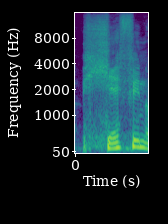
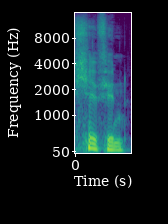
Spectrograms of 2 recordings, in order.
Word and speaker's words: Chefin: Folgt auf das Ch am Wortanfang aber ein sogenannter vorderer Vokal, also ein E oder I, dann wird es als ein weich zischendes Ch ausgesprochen, China. – Also Chefin oder Chirurgin, aber das sagt doch keiner.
